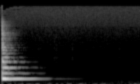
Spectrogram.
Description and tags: violin pizzicato vibrato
